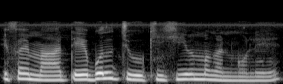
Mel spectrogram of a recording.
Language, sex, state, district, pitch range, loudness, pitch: Wancho, female, Arunachal Pradesh, Longding, 200-235 Hz, -14 LUFS, 220 Hz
